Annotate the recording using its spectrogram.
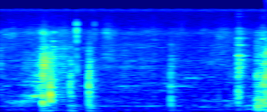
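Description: A few light clinks and taps, spaced irregularly, from hands handling the motorcycle seat and its metal fittings.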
